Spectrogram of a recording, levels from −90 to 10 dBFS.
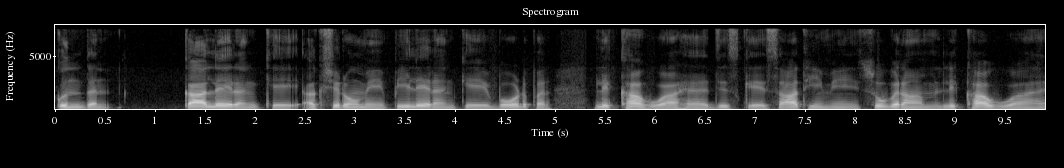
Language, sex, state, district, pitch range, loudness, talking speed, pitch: Hindi, male, Chhattisgarh, Kabirdham, 105-125 Hz, -20 LUFS, 135 wpm, 110 Hz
